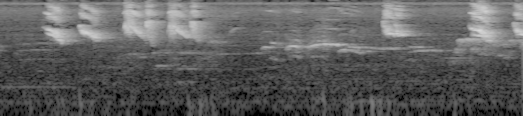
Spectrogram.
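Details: Ngeplong song from an Oriental magpie-robin: bursts of loud, sharp, falling chirps, a quieter stretch of soft warbled whistles in the middle, then more chirp bursts at the end.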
